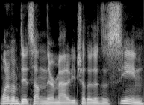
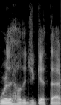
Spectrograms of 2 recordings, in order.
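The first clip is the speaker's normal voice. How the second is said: ordinary delivery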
